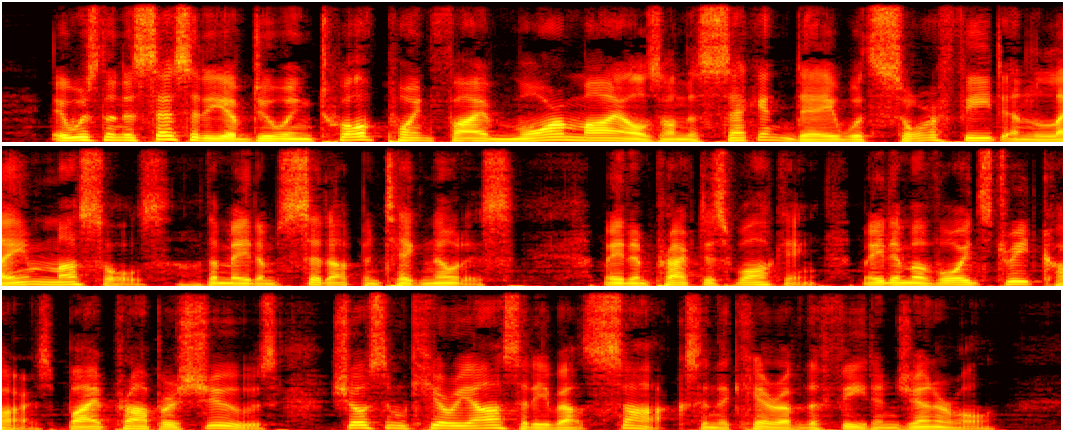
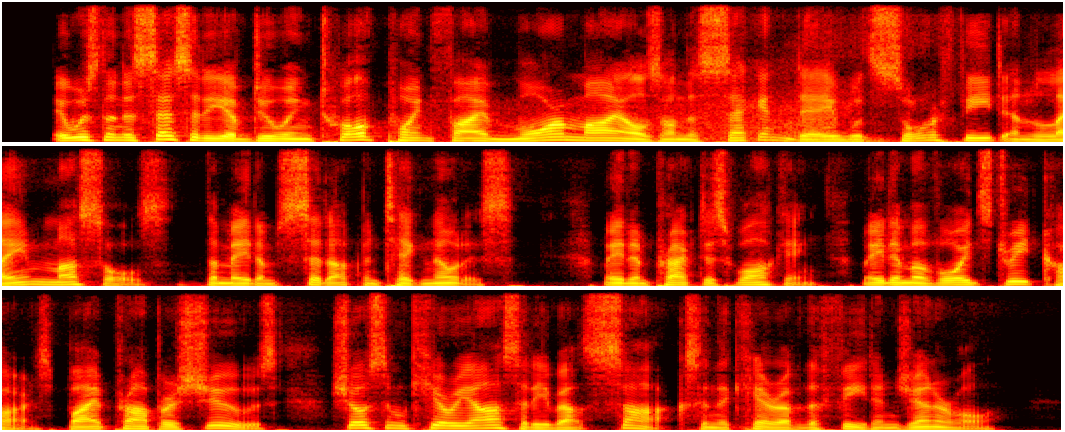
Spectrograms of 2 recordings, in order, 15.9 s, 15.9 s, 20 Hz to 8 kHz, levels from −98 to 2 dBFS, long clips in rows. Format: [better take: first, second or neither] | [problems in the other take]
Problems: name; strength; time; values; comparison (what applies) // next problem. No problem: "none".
first | noise reduction (neural mask model DeepFilterNet 3)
